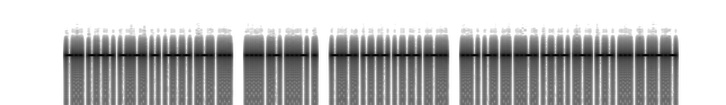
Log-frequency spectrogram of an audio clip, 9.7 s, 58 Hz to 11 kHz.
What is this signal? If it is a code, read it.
Morse code, heard as a keyed tone, about 40 wpm, 700 Hz. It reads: DOCTORS HAVE COOL UNIFORMS.
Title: Easy Phrases 40wpm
